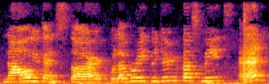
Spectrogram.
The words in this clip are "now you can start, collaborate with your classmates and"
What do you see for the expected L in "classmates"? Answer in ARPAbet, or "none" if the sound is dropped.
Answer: none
